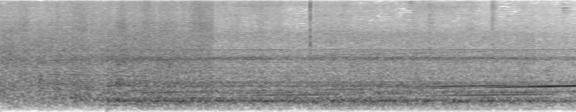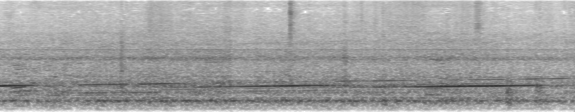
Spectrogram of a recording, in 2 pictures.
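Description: Metropolitan line train pulling away from a station, heard from on board: a steady running rumble, with the traction equipment's whine rising in repeated steps as the train gathers speed.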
